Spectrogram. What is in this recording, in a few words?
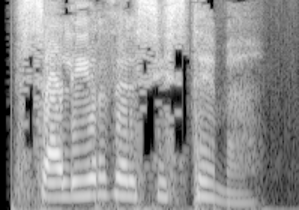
"log off to", Spanish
